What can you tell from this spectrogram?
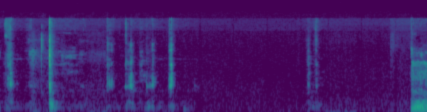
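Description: Faint scattered clicks and taps in the first two seconds or so, then near silence apart from one more small tick about four seconds in.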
